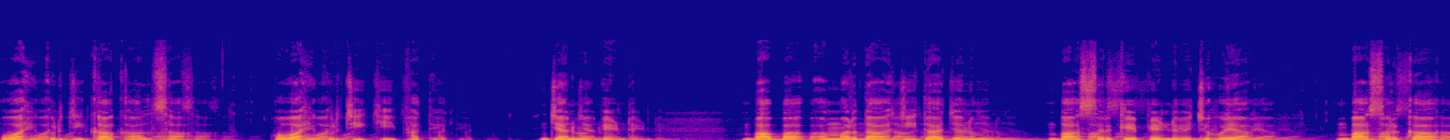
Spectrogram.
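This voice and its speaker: This man's tone is dark and mellow. His intonation stays fairly even. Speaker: audiobook narrator. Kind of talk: audiobook reading of religious history.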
